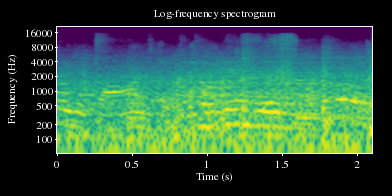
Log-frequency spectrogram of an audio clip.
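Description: Faint murmur of background voices over a low steady hum of market street ambience.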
